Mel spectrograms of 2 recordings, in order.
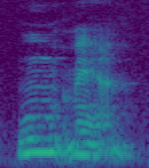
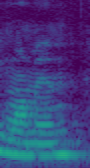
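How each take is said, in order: First: The word is split into 'womb' and 'man'. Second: The word is said the ordinary way, 'wuh-man'. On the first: "but it's it's womb, womb man" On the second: "we say woman"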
